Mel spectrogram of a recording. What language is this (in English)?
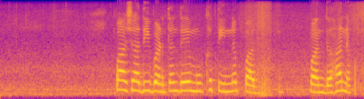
Punjabi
